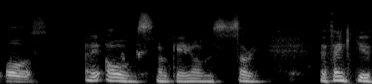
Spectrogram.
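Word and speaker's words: Oğuz: can pronunciate your name August would that be right but it's sorry and the g is silent it's like OS okay almost sorry thank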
